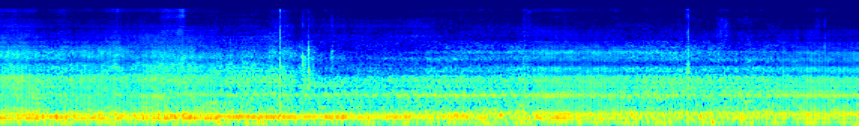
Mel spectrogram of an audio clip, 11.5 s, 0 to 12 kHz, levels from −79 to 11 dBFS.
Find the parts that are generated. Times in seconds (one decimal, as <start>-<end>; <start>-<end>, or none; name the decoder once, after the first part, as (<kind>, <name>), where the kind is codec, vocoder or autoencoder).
0.0-0.5 (vocoder, Vocos); 1.0-2.9; 7.1-8.3; 10.4-11.5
